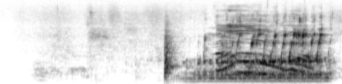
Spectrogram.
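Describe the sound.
Loud slurping of Tanzanian peaberry coffee drawn in to aerate it while tasting, a bubbling, gargle-like rush that starts sharply and holds for about two seconds after quiet speech.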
